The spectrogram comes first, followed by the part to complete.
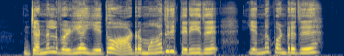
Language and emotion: Tamil, fearful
